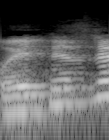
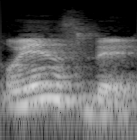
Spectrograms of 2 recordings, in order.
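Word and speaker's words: Wednesday: এই টুইসডে না টুসডে বলবা, আর ওয়েডনেসডে না এটা ওয়েন্সডে, হ্যাঁ, মনে থাকবে।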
